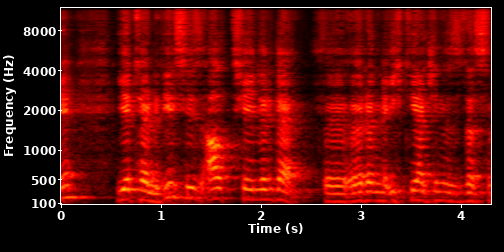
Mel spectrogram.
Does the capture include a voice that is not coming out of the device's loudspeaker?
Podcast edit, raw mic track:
Yes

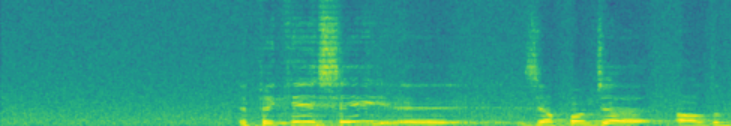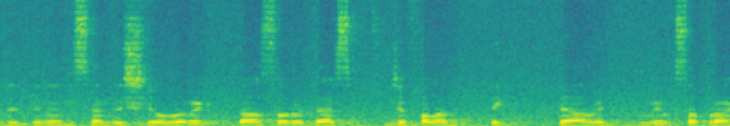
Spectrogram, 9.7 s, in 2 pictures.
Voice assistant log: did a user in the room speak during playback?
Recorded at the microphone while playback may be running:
No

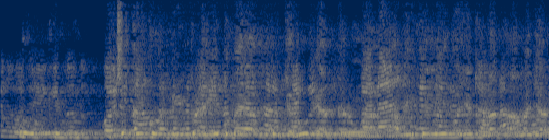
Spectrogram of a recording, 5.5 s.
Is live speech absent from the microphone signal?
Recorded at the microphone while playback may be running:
Yes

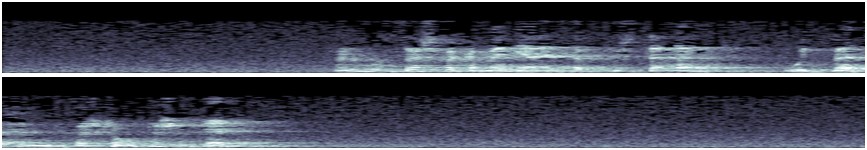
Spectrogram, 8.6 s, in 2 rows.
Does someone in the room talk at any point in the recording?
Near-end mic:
Yes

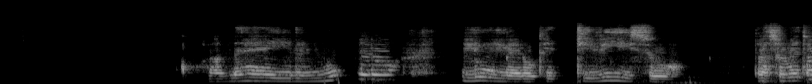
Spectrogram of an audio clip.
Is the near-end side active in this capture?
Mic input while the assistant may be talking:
No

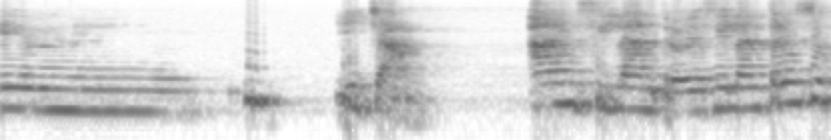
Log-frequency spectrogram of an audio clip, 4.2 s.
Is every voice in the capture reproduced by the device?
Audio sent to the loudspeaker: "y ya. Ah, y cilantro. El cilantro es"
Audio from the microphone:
Yes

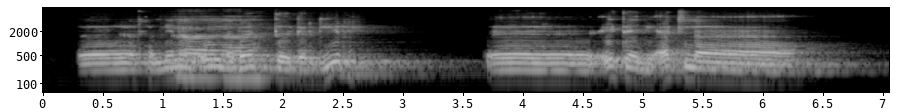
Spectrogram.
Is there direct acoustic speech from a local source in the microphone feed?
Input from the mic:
Yes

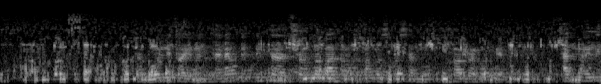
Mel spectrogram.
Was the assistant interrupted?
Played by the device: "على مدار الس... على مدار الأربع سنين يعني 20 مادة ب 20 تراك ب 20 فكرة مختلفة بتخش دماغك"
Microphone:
Yes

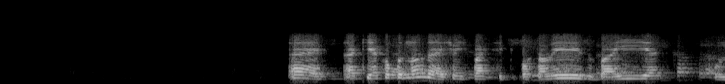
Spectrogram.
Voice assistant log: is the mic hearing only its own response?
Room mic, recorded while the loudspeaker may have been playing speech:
No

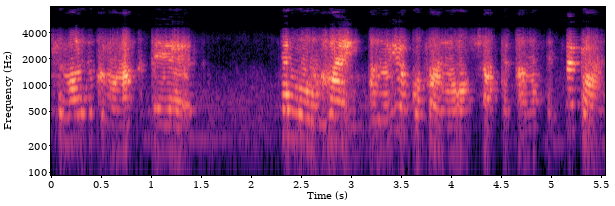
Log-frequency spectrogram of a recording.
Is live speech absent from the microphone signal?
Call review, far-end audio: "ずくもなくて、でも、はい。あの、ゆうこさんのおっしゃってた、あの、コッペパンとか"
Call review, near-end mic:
No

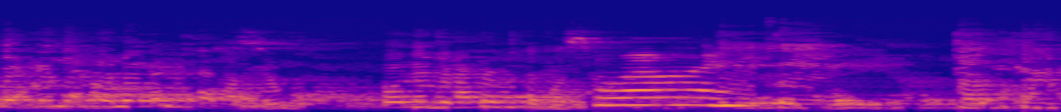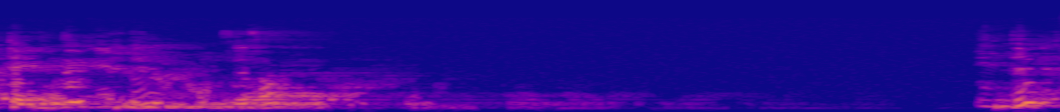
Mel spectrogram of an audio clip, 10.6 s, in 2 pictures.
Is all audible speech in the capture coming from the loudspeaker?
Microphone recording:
No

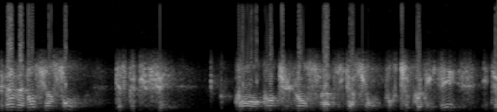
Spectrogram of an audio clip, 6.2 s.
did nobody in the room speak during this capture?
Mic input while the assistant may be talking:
Yes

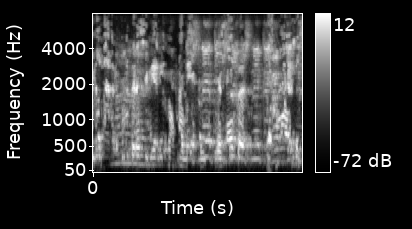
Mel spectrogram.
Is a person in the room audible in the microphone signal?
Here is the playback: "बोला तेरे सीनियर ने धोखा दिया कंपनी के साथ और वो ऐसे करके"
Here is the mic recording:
Yes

